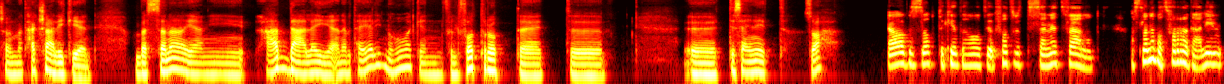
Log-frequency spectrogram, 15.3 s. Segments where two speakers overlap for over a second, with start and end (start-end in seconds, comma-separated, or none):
none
